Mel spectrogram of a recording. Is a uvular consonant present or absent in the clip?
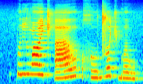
present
